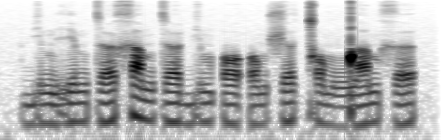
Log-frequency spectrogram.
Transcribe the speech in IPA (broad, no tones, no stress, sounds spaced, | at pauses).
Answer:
bʲ a m rʲ œ m t œ x a m t œ bʲ ɔ m ʔ ɔ ʔ ɔ m ʃ ə ǀ ɔ m ŋ͡ǃ a m x ə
